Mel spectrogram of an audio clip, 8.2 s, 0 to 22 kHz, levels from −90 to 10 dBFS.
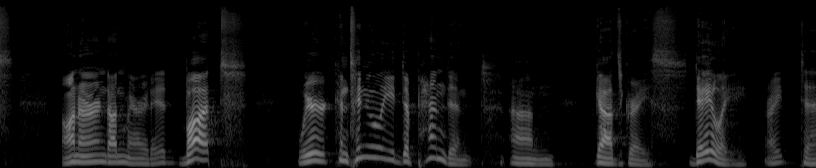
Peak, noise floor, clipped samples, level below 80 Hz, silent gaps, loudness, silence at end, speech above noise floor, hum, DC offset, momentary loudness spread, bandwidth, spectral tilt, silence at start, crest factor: -26 dBFS; -77 dBFS; under 0.1%; -88 dBFS; none; -46 LUFS; 0 s; 31 dB; none; under 0.1%; 18 LU; 18 kHz; -4.5 dB/octave; 0 s; 22 dB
